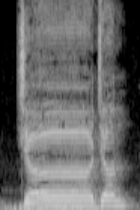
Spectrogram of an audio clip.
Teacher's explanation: جیم مشدد آ گیا، اس میں قلقلہ کر کے پڑھیں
